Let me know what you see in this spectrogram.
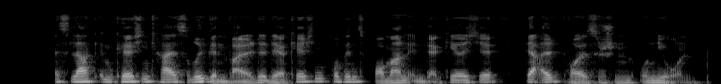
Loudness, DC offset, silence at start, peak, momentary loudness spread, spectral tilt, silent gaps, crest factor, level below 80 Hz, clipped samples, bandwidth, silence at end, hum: -31 LUFS; under 0.1%; 0.55 s; -12 dBFS; 10 LU; -6 dB/octave; none; 20 dB; -44 dBFS; under 0.1%; 11.5 kHz; 0.2 s; none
